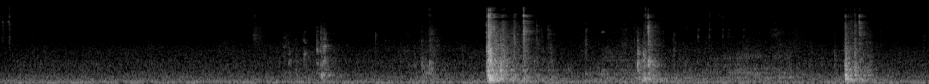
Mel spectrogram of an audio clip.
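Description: A Toro TimeMaster walk-behind mower being tipped from its side back onto its wheels: four knocks of its deck and wheels against the floor, the loudest about halfway through.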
